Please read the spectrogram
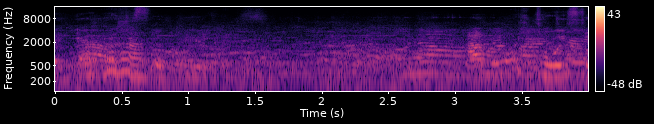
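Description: Speech only: several people chattering in a crowded indoor hall, with no other distinct sound.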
